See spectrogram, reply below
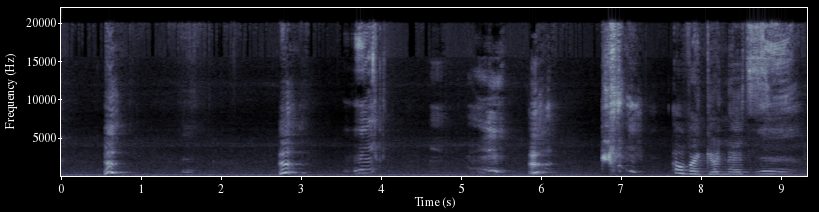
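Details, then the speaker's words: Mother with hiccups: sharp, abrupt voiced catches every couple of seconds between a child's laughing and babbling, with steady background hum; hiccups. "Does mommy have the hiccups?"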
